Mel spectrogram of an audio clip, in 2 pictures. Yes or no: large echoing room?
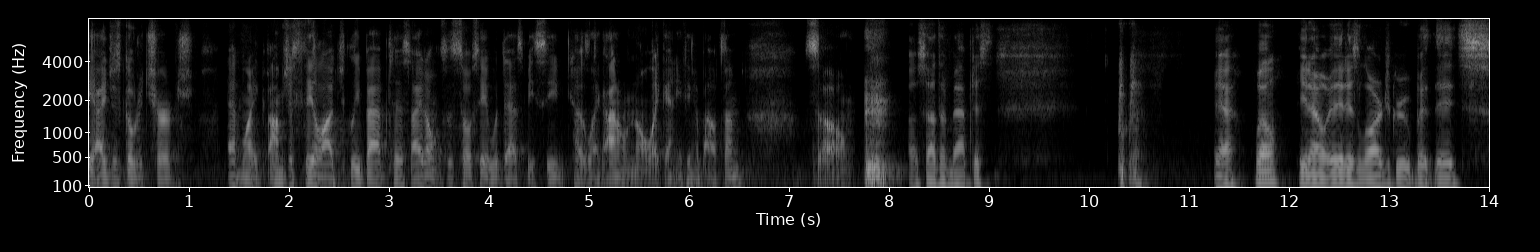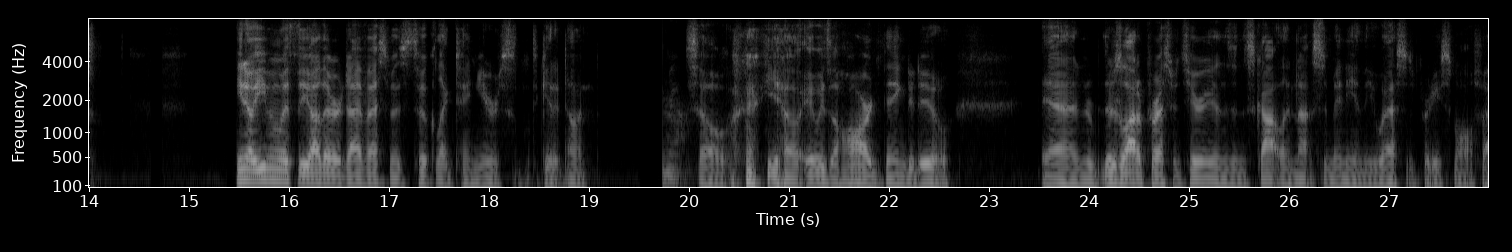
no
